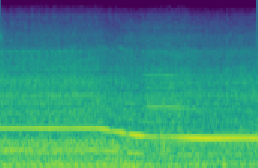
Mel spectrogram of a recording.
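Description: Tractor engine dropping its revs while mucking out on a farm, a steady hum whose pitch slides lower midway and settles, close and continuous.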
